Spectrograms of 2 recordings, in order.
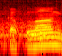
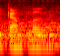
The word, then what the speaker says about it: Kamplung: It's actually Kam, not Kap. But yeah, we call him Kaplung, but it should be Kamplung.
